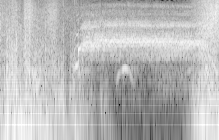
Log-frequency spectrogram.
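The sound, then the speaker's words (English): A pony's neigh: one shrill, drawn-out whinny lasting about a second, wedged between bursts of loud, noisy sound. “A pony!”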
